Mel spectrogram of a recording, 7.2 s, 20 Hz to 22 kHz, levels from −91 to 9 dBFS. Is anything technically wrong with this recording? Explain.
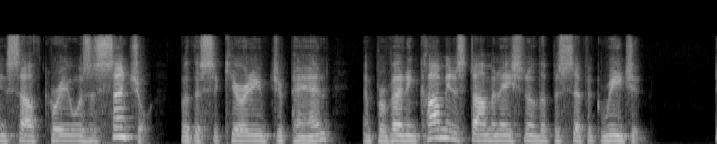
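No, nothing's wrong here: it's speech carried over what sounds like ordinary G.722 wideband telephone coding, with the top end rolling off around 7.8 kHz and the faint grain you'd expect from one of its lower bitrate modes, which is simply how that path sounds.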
